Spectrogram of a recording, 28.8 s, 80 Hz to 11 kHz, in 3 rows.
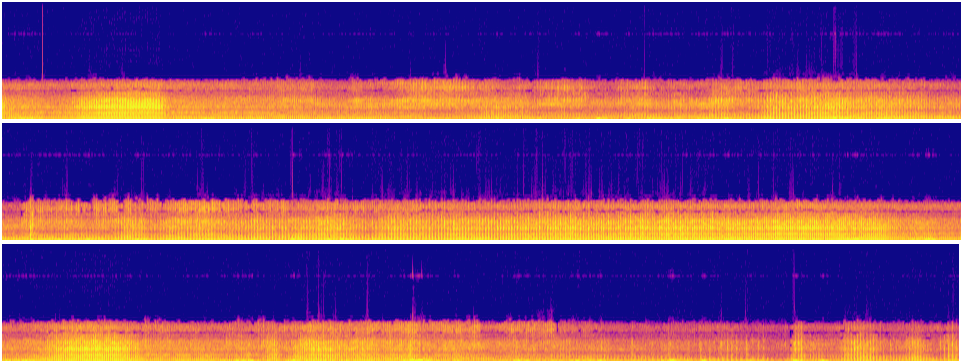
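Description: Honda CRF150 dirt bike's single-cylinder four-stroke engine running under way, its pitch rising and falling as the throttle is opened and closed, with frequent short low thumps.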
